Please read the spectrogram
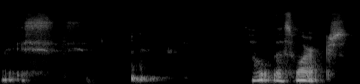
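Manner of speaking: barely voiced, slow and hushed; hopeful whisper. Real, not acted. Streamer hushes to herself, hoping the paste works, whispered. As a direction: whisper it like you're afraid to jinx it. Nervous try during live stream.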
